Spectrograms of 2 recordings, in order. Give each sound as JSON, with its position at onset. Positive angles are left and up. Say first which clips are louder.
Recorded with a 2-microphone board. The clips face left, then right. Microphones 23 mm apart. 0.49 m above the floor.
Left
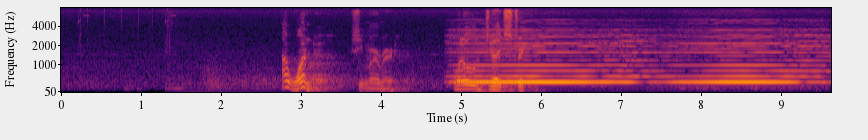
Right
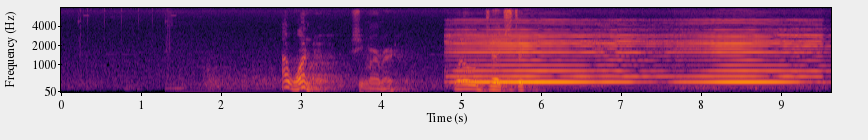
{"t": 2.8, "sound": "a man speaking", "louder": "left 2 dB", "side_deg": 10, "distance_m": 1.4}
{"t": 4.8, "sound": "a violin", "louder": "left 1 dB", "side_deg": -85, "distance_m": 4.5}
